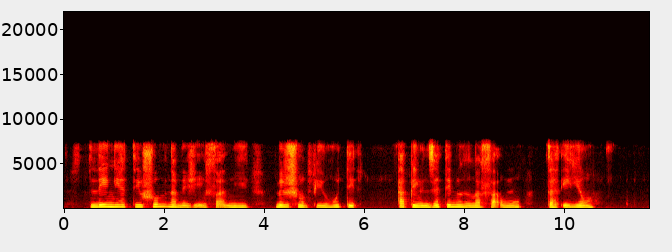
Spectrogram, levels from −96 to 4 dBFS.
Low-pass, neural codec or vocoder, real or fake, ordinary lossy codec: 7.2 kHz; autoencoder, 22.05 kHz, a latent of 192 numbers a frame, VITS, trained on one speaker; fake; Opus, 32 kbps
